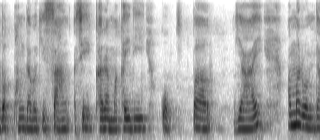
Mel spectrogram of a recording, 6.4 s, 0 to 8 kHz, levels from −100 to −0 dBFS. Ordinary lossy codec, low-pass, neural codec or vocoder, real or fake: none; none; none; real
